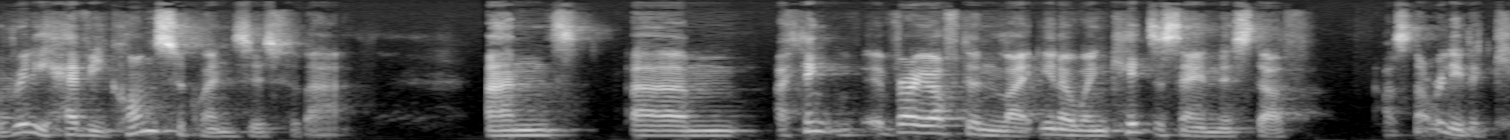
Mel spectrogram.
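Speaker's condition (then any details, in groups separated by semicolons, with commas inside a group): No condition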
